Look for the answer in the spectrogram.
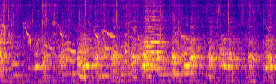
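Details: Dense flock chatter from chickens feeding in a yard, with many rapid overlapping clucks and warbled chirps blending into a constant busy din with no pauses.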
